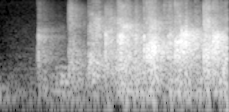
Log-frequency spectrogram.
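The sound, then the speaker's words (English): An audience breaks into applause after a moment of quiet, clapping to vote for global justice as the top goal of the United States' role in the world; the clapping swells quickly into a steady, dense patter of many hands that holds at a moderately loud level. “think about the United States' role in the world, you think principally about global justice, that will be the second option to clap.”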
